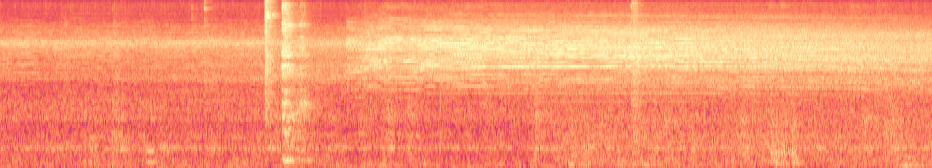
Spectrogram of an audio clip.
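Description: Snails sizzling as they stir-fry in a hot stainless steel pot: a steady sizzle that grows louder about five seconds in. Just before that there are two sharp clinks of the metal spatula against the pot.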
